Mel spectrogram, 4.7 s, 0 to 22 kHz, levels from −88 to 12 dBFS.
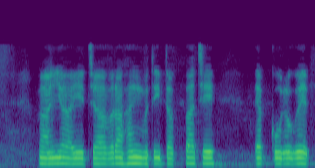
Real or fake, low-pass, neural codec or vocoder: fake; 7.2 kHz; codec, 16 kHz, 1.1 kbps, Voila-Tokenizer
